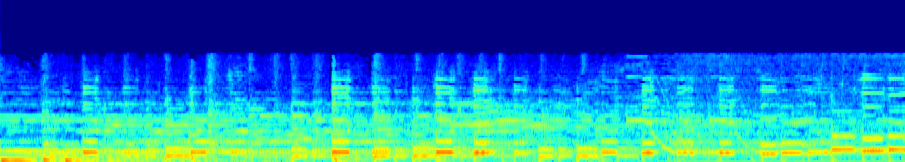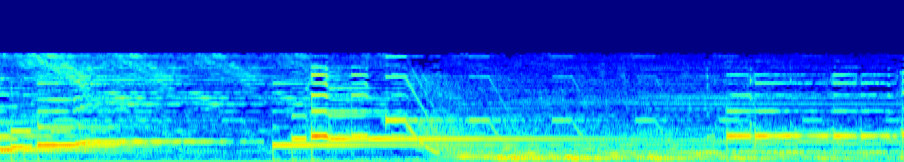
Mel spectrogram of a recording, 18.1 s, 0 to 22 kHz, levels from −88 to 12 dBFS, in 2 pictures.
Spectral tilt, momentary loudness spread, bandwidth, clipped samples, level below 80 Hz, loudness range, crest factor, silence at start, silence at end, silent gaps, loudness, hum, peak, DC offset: -12 dB/octave; 12 LU; 5.8 kHz; under 0.1%; -32 dBFS; 6 LU; 18 dB; 0 s; 0 s; none; -23 LUFS; none; -4 dBFS; 0.3%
